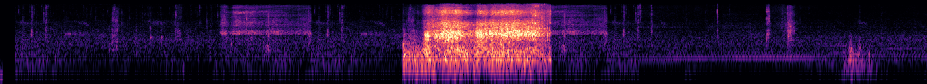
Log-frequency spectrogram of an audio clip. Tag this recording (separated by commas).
people nose blowing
